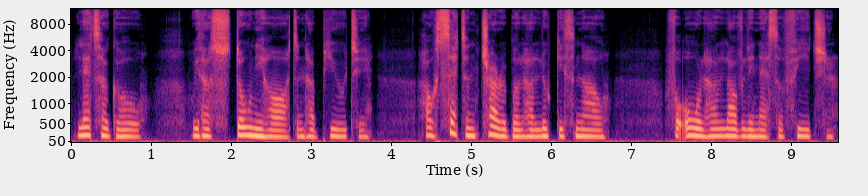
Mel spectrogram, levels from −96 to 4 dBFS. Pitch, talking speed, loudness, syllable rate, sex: 175 Hz, 140 wpm, -17 LUFS, 4.4 syllables/s, female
